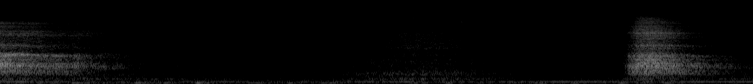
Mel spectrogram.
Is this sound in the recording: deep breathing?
yes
